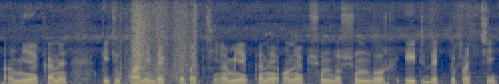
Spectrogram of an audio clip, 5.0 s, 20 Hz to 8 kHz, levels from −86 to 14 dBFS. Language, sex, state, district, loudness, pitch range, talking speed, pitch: Bengali, male, Assam, Hailakandi, -22 LUFS, 120-130 Hz, 170 wpm, 125 Hz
